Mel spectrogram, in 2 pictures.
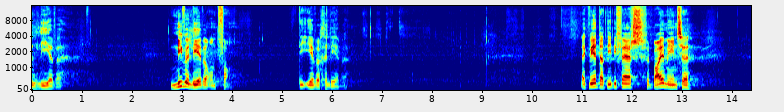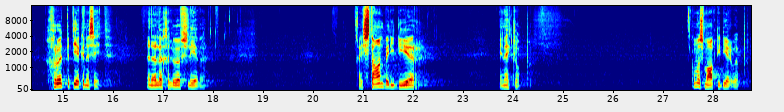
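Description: An older man speaks with animation into a microphone, in short bursts with pauses, in a reverberant room.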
